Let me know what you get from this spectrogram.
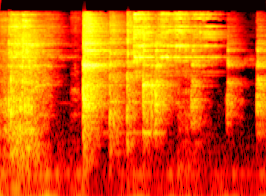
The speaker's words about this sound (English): Oh dear, I pushed something off the tray, I spilled, I think.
